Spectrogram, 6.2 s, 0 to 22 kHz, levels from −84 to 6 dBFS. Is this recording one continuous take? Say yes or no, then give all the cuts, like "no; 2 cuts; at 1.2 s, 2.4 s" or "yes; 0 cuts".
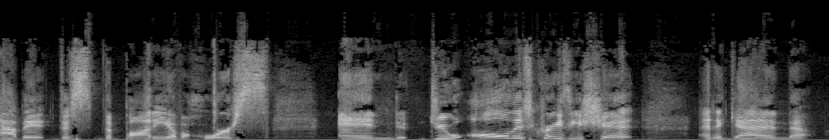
no; 1 cut; at 5.2 s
